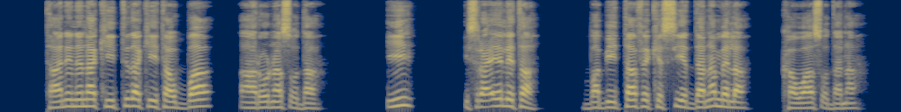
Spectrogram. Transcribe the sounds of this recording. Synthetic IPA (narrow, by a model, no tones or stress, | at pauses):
t̪aːnɪnɛnɐkiːt̪ːɪd̪ɐkiːt̪ɐʊbːaː | aːɾo̞ːnɐsɔd̪ɐ | ʔɪ | ɪsɾaːʔe̞ːlɛt̪ɐ | bɐbiːt̪ːaːfɛkɛsːɪjɛd̪ːɐnɐmɛlɐ | kʰɐwaːsɔd̪ɐnɐ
